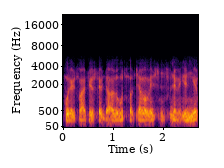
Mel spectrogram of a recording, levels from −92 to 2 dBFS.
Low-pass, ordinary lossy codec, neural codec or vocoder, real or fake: 5.4 kHz; Opus, 24 kbps; autoencoder, 44.1 kHz, a latent of 192 numbers a frame, MeloTTS; fake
